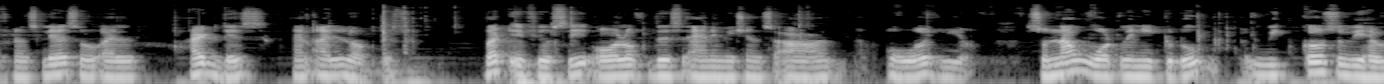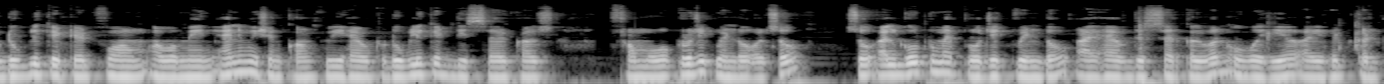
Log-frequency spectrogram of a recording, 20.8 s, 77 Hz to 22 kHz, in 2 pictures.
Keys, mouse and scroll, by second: 2.8 space, 5.3-8.1 drag, 9.2 =, 9.6 click, 16.1 click, 20.4 ctrl+d.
